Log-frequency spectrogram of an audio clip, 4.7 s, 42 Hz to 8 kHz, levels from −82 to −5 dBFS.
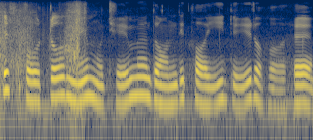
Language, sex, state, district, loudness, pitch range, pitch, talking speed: Hindi, male, Madhya Pradesh, Katni, -18 LUFS, 165-200 Hz, 180 Hz, 115 wpm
